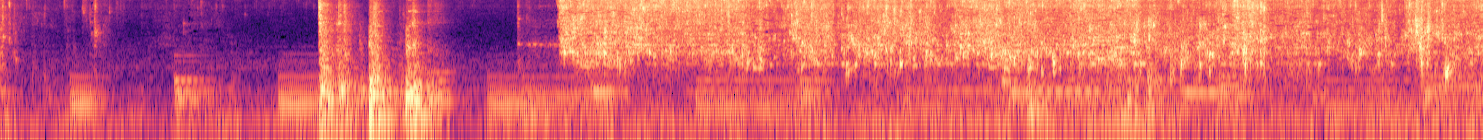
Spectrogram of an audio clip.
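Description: Cold tap water running in a steady stream onto blanched butterbur stalks and a hand in a stainless steel bowl, starting about three seconds in after a few short knocks. Soft background music plays under it.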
